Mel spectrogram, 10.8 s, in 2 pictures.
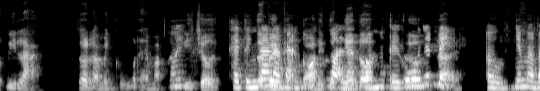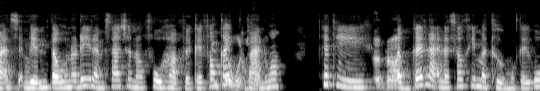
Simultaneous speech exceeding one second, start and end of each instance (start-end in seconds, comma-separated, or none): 2.5-4.6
